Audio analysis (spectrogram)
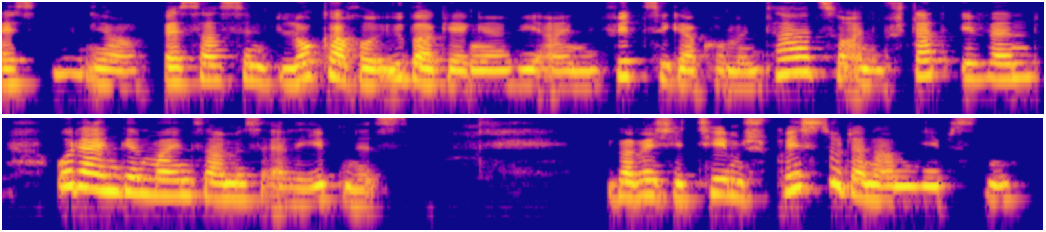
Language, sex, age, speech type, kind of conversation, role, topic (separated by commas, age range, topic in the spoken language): German, female, 40-44, read, expert-assistant, expert, Wie findet man im Alltag und Beruf auf natürliche Weise echte Freunde?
